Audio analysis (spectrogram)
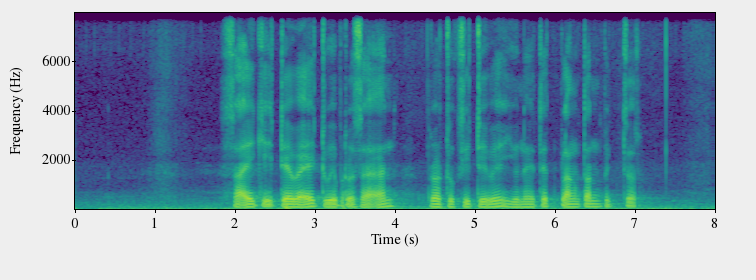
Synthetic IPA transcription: sa̰ʔikiɖ̥e̤wɛʔeɖ̪̥ṳwepəɾusa̰ʔanpɾod̪̥uksiɖ̪̥e̤wejunajt̪ɪd̪̚plaŋt̪ɔnpik̚t̪ʊ̰r

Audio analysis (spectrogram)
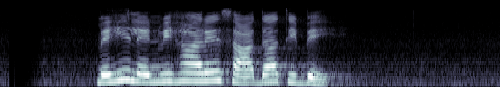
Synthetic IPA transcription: meɦilenʋiɦaːɾeːsaːd̪aːt̪ibej

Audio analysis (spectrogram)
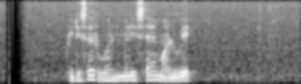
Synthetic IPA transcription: piʈisəɾuʋanmelisæːmaluʋe

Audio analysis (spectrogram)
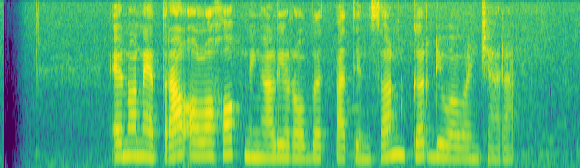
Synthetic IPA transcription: ʔɛnɔnɛt̪ɾalʔɔlɔhɔk̚niŋalirɔbərt̪̚pat̪insɔnkɨrdiwawaɲt͡ʃaɾa

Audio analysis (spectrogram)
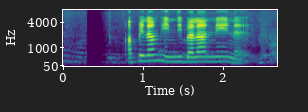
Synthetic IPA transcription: ʔɐpinamhind̪ibalanːeːnɛ̰ː

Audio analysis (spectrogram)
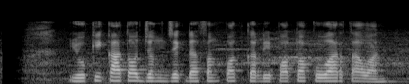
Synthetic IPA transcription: jukikat̪ɔd͡ʒəŋd͡ʒɛk̚dafənpɔt̪̚kərdipɔt̪ɔkuwart̪awan

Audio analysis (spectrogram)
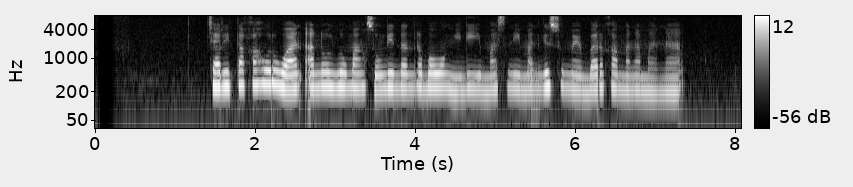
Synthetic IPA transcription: t͡ʃaɾit̪akaɦuɾuanʔa̰nulumaŋsuŋdint̪ənt̪rəbɔwɔŋidiːmasənimanɡəsumɛbərkamanamana

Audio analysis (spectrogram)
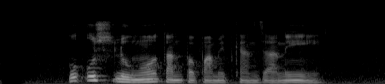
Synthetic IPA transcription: ʔuʔʊsluŋɔt̪anpəpamɪt̪̚ɡ̥aɲt͡ʃane

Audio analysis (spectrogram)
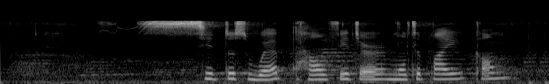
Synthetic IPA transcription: situswɛb̚hɛlfit͡ʃəɹmɔltipʰlaɪkʰɔ̃m

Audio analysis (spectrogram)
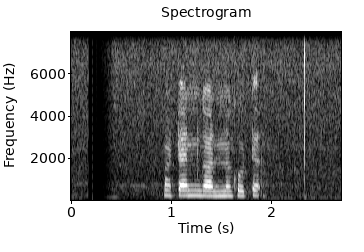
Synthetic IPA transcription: paʈanɡanːəkoʈə

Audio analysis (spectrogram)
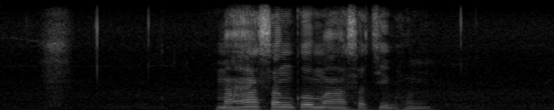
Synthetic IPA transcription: mʌɦasʌŋkomʌɦasʌt͡sibɦun

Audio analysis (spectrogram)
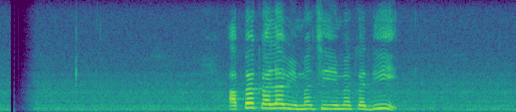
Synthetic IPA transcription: apəkələʋimət͡ʃiːməkəd̪iː

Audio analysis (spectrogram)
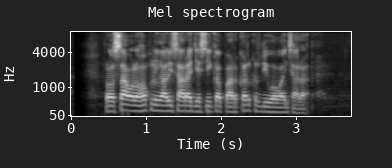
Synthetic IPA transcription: rɔsaɔlɔɦɔk̚niŋalisaɾad͡ʒɛsikaparkərkərdiwawaɲt͡ʃaɾa̰

